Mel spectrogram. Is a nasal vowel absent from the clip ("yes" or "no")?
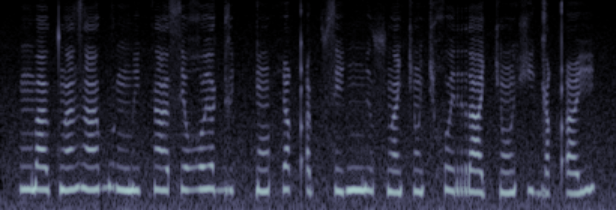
no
